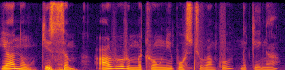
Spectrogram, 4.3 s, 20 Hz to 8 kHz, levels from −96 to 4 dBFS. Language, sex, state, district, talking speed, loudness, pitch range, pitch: Garo, female, Meghalaya, West Garo Hills, 100 wpm, -19 LUFS, 180-210 Hz, 190 Hz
